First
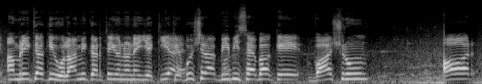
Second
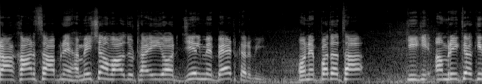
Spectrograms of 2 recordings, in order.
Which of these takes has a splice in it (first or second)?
first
